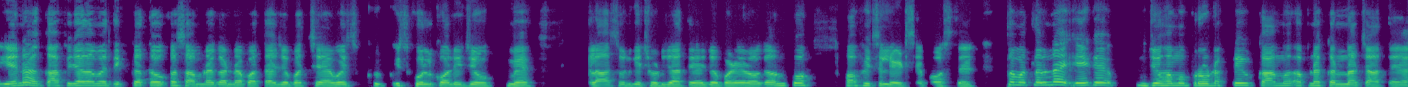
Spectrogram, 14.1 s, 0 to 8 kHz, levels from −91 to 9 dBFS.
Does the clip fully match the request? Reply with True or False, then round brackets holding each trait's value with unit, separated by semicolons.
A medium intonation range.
True (3.1 semitones)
